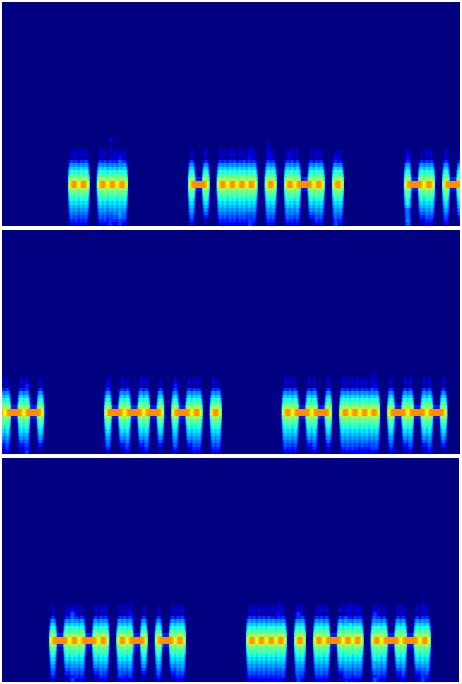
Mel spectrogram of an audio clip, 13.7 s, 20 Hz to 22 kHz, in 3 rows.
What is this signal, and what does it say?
Morse code, heard as a keyed tone, about 25 wpm, 700 Hz. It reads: IS THERE NO ONE WHO CAN HELP
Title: 2x Word-Spacing - Sentences from Top 200 Words - 25wpm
